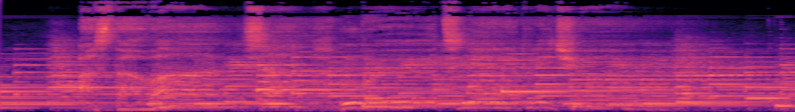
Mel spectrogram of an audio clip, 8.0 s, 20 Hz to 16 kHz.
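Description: Music from a vinyl record played through a Sansui AU-X1111 MOS Vintage amplifier and loudspeakers: a slow piece of long held notes with a gliding melody line and a few light accents.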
